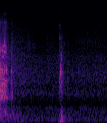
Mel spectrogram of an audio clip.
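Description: Pencil drawing a line on tracing paper: a faint scratching, with one short sharp tick about a second in.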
